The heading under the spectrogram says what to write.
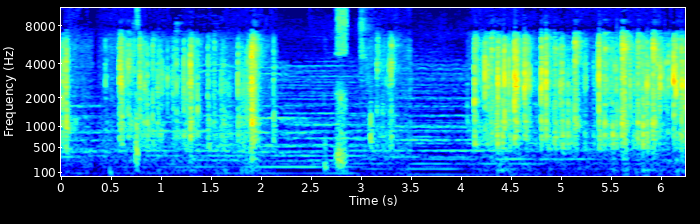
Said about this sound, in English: I love your clicky keyboard. It's beautiful.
